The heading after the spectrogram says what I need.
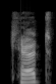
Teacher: The টি is pronounce but the air flow is stop without releasing. দেখেন খেয়াল করেন, যখন একটা টি বললেন, এই টি এর সাথে একটা সাউন্ড আছে, একটা ফ্লো আছে, এই যে আমি বলছিলাম একটা ফ্লো কিছুক্ষণ আগে স্ট্রেসের কথা বলার সময়, তো এই ফ্লোটা এটা আসবে না। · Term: স্টপ টি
